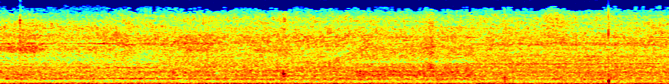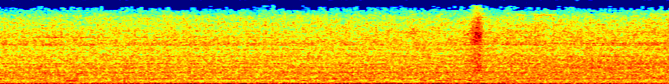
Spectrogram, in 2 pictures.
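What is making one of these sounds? Vehicle engines idle nearby in the open air.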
